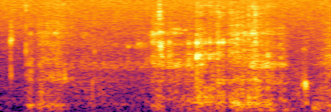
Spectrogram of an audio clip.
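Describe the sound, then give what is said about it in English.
Crunching of a crispy cinnamon snack, a bite followed by several brittle, crackly chews in quick succession, loud, with no talking. “They taste like Cinnamon Toast Crunch. These are significantly crunchy.”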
